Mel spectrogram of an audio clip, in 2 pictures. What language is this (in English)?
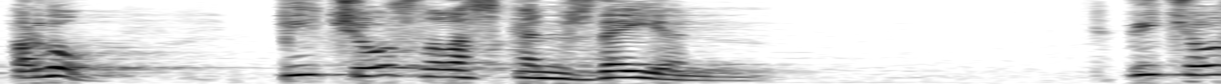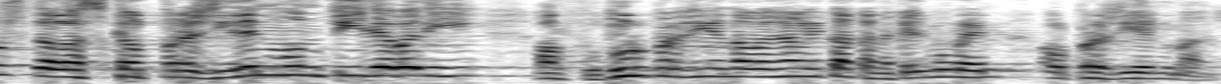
Catalan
